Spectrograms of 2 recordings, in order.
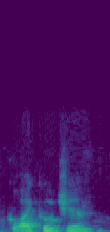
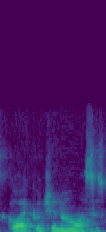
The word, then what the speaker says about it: glycogenolysis: If you want to break glycogen down, it's called glycogenolysis. That's not how it's pronounced. It's glycogenolysis, but it's got the word glycogen in it, then an O, and then lysis.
